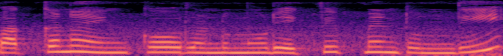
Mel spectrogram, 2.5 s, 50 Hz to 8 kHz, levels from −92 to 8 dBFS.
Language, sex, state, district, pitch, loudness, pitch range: Telugu, female, Andhra Pradesh, Srikakulam, 260 Hz, -17 LUFS, 245-285 Hz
